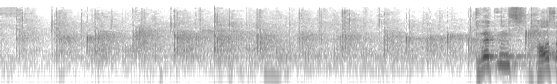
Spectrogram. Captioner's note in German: Beifall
